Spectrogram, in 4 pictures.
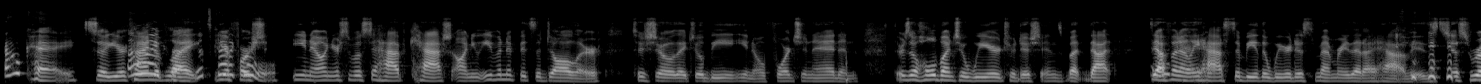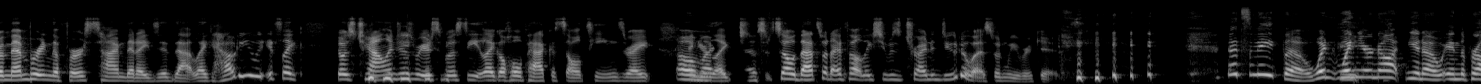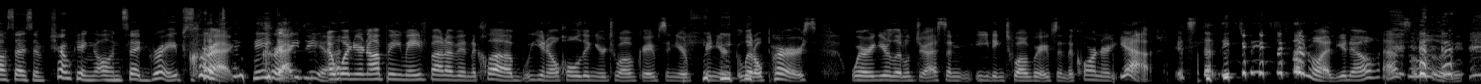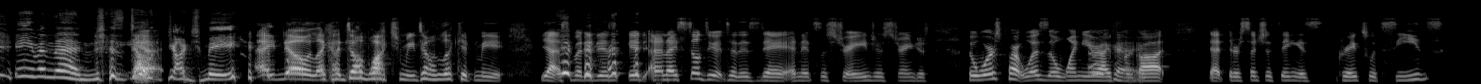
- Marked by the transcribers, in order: tapping; chuckle; chuckle; laugh; laughing while speaking: "that's a neat idea"; laugh; laugh; laughing while speaking: "just"; put-on voice: "don't judge me"; other background noise; laugh; laugh
- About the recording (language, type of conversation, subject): English, unstructured, How do special holiday moments shape the way you celebrate today?
- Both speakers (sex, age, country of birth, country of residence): female, 35-39, United States, United States; female, 40-44, United States, United States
